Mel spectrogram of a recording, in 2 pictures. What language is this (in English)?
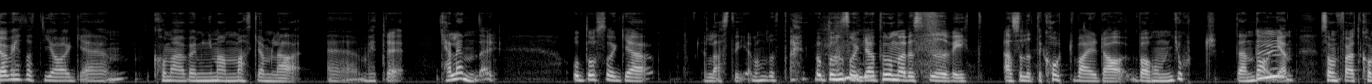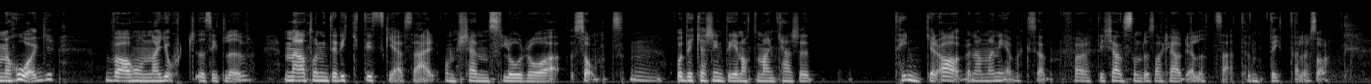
Swedish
